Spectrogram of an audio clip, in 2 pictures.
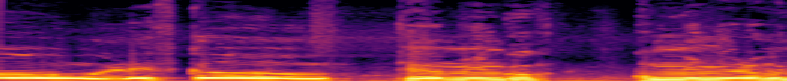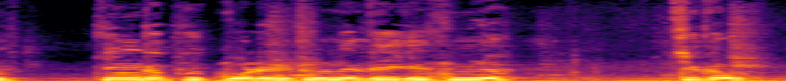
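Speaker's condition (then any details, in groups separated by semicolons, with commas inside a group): Brain lesion disability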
